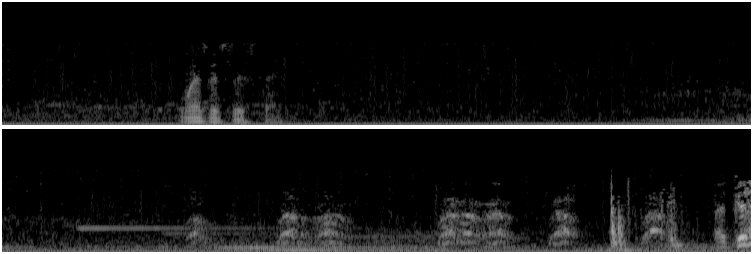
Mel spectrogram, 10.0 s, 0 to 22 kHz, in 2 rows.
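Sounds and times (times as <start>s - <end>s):
low steady hum: 0.0s - 9.9s
speech: 1.2s - 2.1s, 9.8s - 9.9s
dog barking and yapping: 6.2s - 9.6s.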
